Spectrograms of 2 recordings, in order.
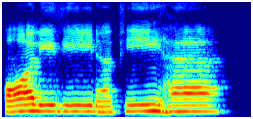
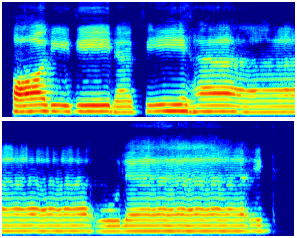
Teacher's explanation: you won't say the mud if you're stopping, but you will say the mud if you're continuing.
